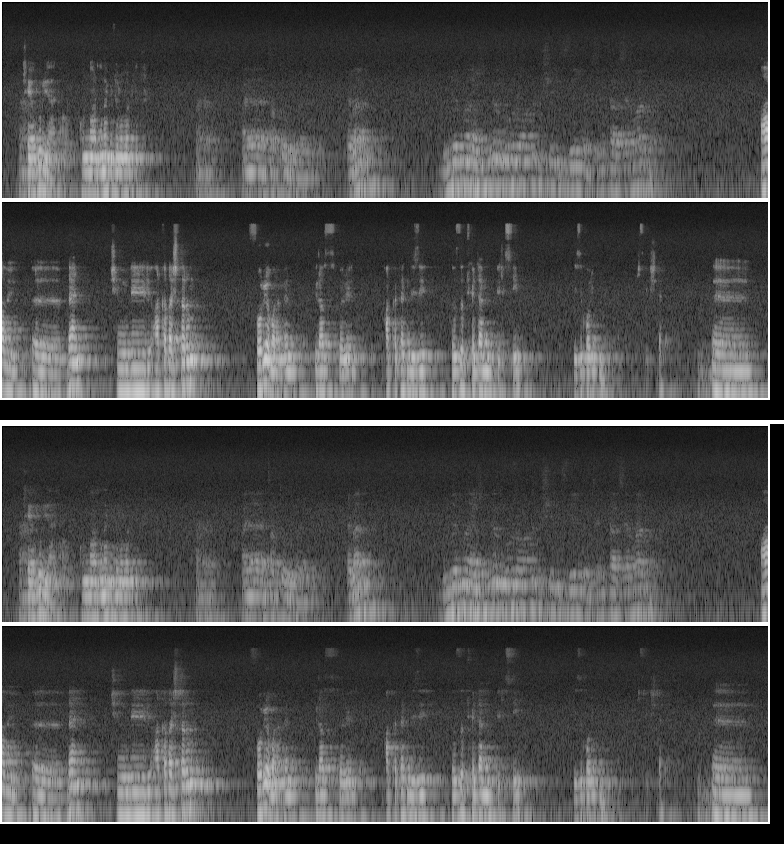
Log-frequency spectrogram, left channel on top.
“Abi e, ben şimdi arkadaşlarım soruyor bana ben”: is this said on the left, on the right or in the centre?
Left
